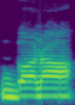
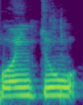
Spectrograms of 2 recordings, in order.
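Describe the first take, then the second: First: The words are blended into one reduced word. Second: Both words are said fully and separately. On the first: "कनेक्टेड स्पीच" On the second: "कनेक्टेड स्पीच"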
